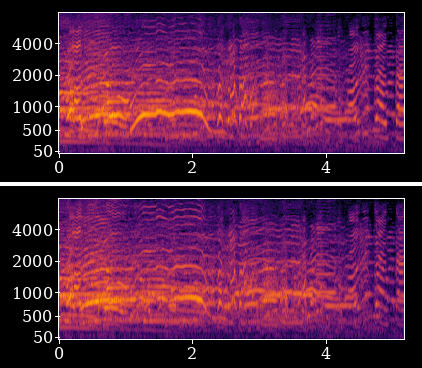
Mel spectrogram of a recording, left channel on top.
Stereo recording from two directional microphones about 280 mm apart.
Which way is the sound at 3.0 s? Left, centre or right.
Right.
